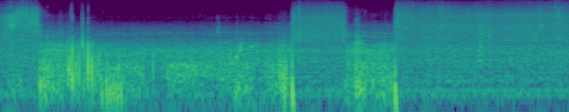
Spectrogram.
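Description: Water sloshing and splashing as a plastic bag of fish is tipped and emptied into a glass aquarium tank, with a few sharp knocks about a second in, near three seconds and near four seconds.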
